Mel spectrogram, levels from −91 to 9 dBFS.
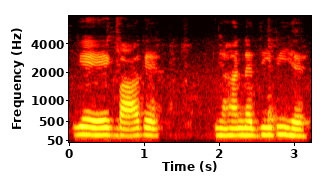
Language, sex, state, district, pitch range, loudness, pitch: Hindi, female, Delhi, New Delhi, 165-175 Hz, -14 LUFS, 170 Hz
